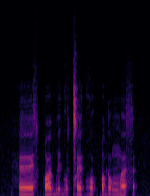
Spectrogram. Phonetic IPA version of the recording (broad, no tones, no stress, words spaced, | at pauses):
hɛːs qʷɨ beɡoǀɛɡ ʁʷɛɡqʷəɡɾɔŋ͡mɐs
